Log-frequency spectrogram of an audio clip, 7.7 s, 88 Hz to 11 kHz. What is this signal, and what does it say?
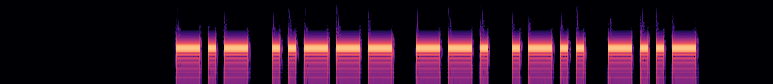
Morse code, heard as a keyed tone, about 15 wpm, 700 Hz. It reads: K2GLX
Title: USA Call Signs - 5 Characters - 15wpm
